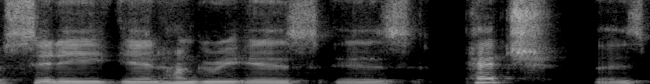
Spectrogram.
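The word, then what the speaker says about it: Pécs: now a smaller city in hungary is is petch that is pronounced petch and i like this slide because it actually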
